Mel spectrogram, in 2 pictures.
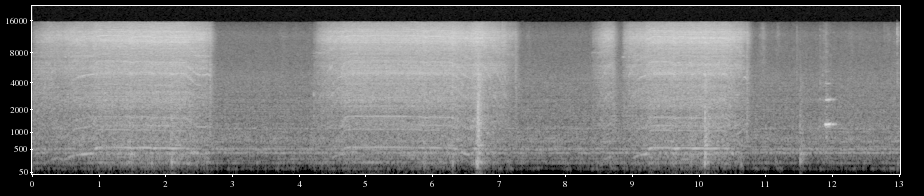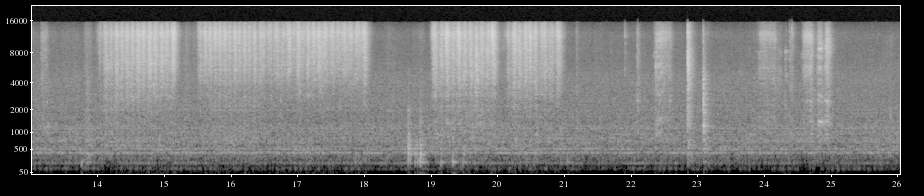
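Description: Cordless drill boring holes into plywood in three runs of two or three seconds each, its motor giving a steady whine. About fourteen seconds in, several seconds of rubbing against the wood follow, in three stretches.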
